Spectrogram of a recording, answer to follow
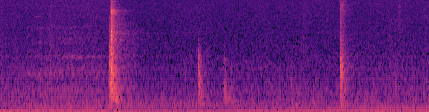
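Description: Four sharp knocks or clicks at uneven intervals, the loudest about a second in, over a steady low hum.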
